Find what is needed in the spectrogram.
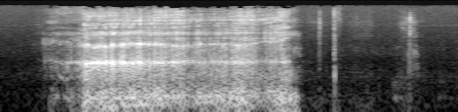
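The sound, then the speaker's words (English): A voice imitates the biblical Peter snoring while asleep in prison, in one long, rasping, rattling snore lasting a couple of seconds, followed by a few faint clicks and small noises as it fades out. “They hadn't invented CPAPs back then. He was snoring.”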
